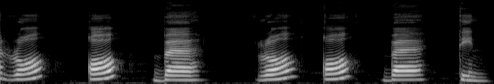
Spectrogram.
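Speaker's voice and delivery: رو قو ب تن spoken one at a time; syllable by syllable. Shown as a demonstration. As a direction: break رقبتن into its parts. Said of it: "تو یہ heavy ہو گیا".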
